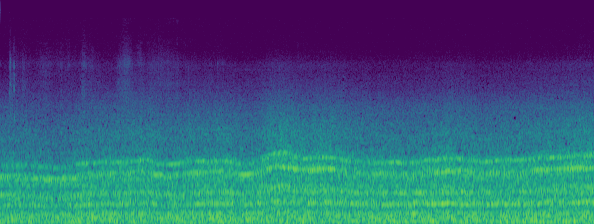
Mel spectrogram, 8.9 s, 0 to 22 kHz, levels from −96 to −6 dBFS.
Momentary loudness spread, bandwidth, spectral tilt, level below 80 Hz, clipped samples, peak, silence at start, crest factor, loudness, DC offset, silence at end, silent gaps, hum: 3 LU; 7.4 kHz; -9.5 dB/octave; -34 dBFS; under 0.1%; -14 dBFS; 0 s; 14 dB; -28 LUFS; under 0.1%; 0 s; none; none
